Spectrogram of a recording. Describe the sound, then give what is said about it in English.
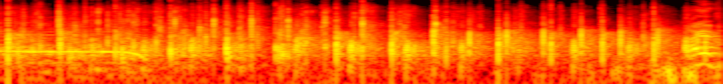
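A crowd applauds steadily for a pizza maker who is present, with dense overlapping claps filling the whole stretch, some loud individual hand claps popping out, and a few faint voices mixed in. “And let's hear for that guy right now.”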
